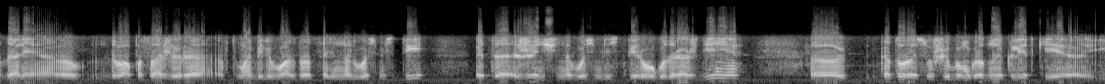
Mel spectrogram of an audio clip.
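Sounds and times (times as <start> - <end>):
man speaking over telephone: 0.0 - 11.0.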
